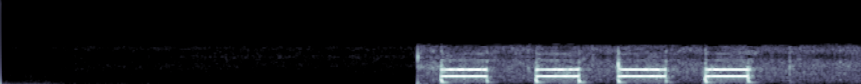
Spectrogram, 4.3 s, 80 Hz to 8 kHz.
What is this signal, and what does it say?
DTMF, heard as telephone touch tones, tones of about 240 ms. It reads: 9999
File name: qsorec SimplexLogic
